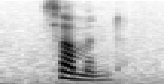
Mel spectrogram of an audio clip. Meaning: simple past and past participle of summon
- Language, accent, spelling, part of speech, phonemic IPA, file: English, US, summoned, verb, /ˈsʌmənd/, En-us-summoned.ogg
